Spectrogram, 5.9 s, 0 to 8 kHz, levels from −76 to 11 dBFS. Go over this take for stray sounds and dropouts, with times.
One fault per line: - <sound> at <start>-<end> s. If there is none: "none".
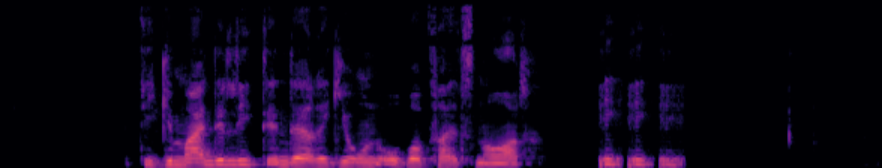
- laugh at 4.0-4.6 s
